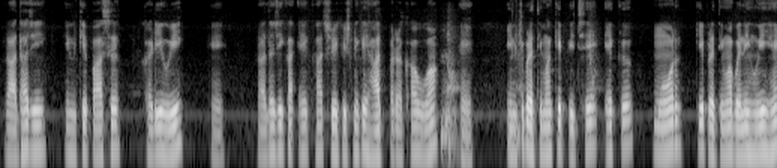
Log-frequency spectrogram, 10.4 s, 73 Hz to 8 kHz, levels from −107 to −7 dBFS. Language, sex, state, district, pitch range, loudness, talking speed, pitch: Hindi, male, Maharashtra, Sindhudurg, 110-125 Hz, -33 LUFS, 175 wpm, 115 Hz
